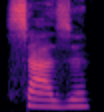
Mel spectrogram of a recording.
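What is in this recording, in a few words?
"sas", female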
